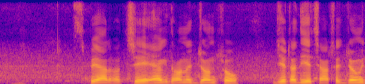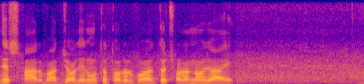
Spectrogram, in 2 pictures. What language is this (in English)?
Bangla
